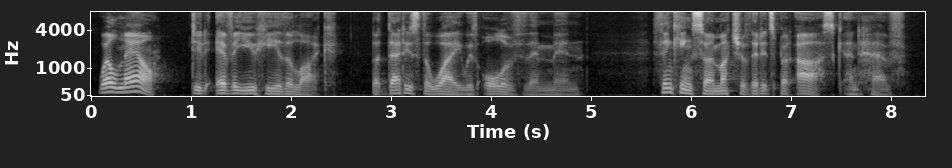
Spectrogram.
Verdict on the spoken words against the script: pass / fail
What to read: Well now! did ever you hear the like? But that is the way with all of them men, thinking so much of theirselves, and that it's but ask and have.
fail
